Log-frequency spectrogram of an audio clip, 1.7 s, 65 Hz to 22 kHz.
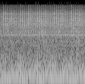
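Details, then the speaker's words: Lowered 1987 Toyota pickup SR5 with new headers and exhaust, idling: rapid ticking puff over a steady low idle, exhaust escaping from an unthreaded open hole from the bottom EGR piece near the manifold, left to fix later. "let's go for a little rip we can do that one tomorrow because it's called i want to drive so we have one more little leak i'll show it to you guys"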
